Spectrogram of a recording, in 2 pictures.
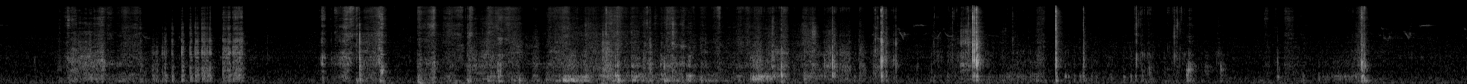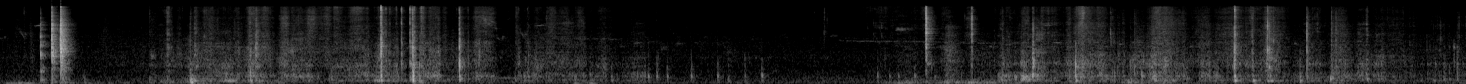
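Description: Hands handling a cardboard box: rustling, scraping and knocks of cardboard as its flaps are folded shut on a wooden table, with scattered sharp clicks. Near the end, washi tape is handled and pressed onto the box.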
